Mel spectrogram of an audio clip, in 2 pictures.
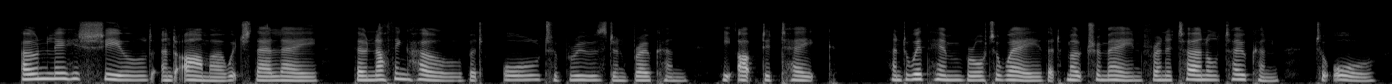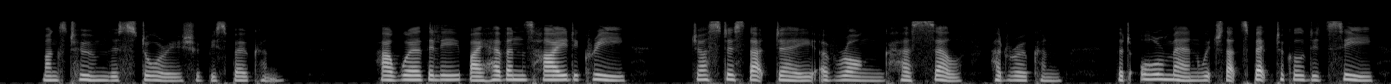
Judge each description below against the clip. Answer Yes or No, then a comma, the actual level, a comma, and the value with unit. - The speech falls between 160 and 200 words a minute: No, average, 140 wpm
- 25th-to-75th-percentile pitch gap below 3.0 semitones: Yes, narrow, 2.5 semitones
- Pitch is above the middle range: Yes, high, 200 Hz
